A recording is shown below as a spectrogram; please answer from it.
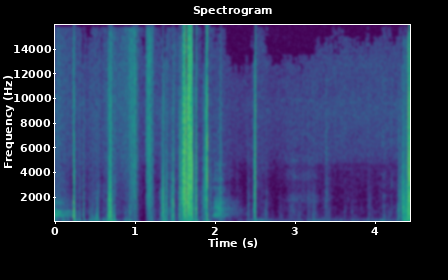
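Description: A quick, irregular run of clicks and knocks over the first two seconds or so, then much quieter.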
